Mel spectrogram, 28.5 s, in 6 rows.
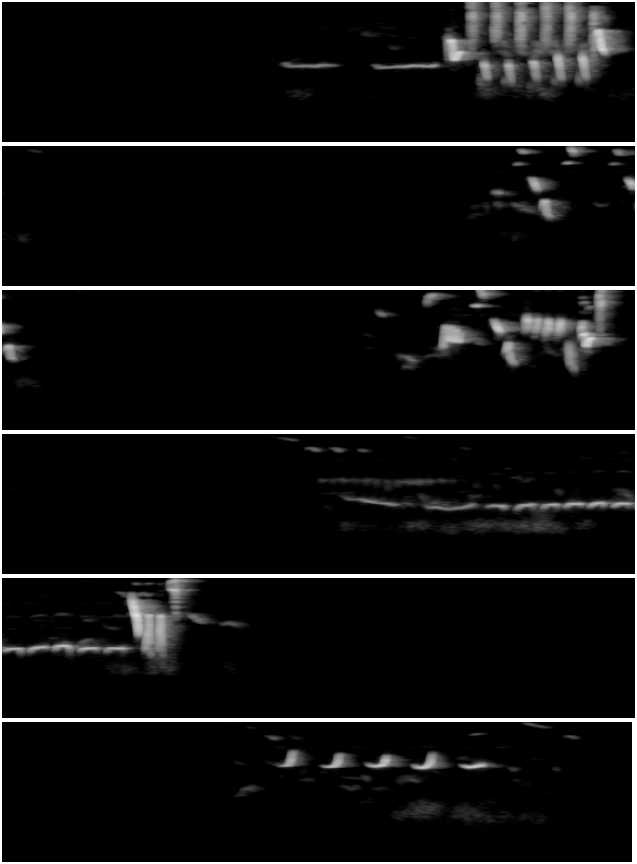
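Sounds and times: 
bird singing: 0:02.1 - 0:04.8, 0:08.3 - 0:09.8, 0:12.3 - 0:14.2, 0:16.4 - 0:20.8, 0:25.5 - 0:28.1.

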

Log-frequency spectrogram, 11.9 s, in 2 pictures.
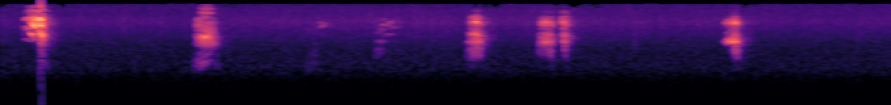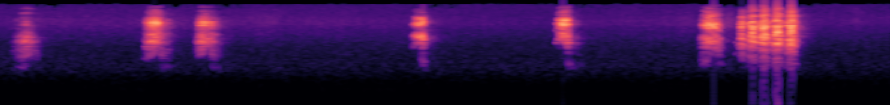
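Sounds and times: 
bird calls with brief high sharp notes: 0:00.2 - 0:00.4, 0:02.1 - 0:03.9, 0:04.8 - 0:05.0, 0:06.9 - 0:07.5, 0:10.6 - 0:11.3.

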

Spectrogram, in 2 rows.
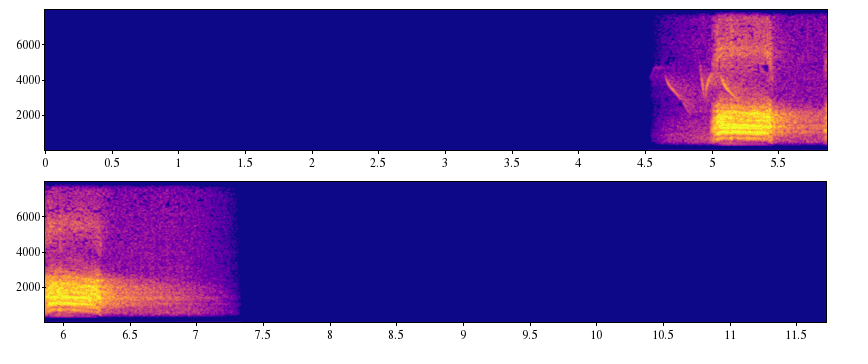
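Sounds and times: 
bird cawing: 0:04.9 - 0:06.9.

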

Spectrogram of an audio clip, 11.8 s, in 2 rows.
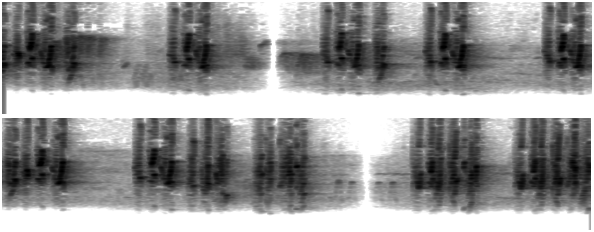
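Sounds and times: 
bird twittering in rapid clicking high notes: 0:00.0 - 0:11.7.

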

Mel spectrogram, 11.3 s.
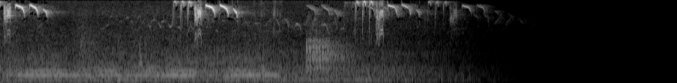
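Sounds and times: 
Eurasian blue tit uttering high falling notes: 0:00.0 - 0:08.1.

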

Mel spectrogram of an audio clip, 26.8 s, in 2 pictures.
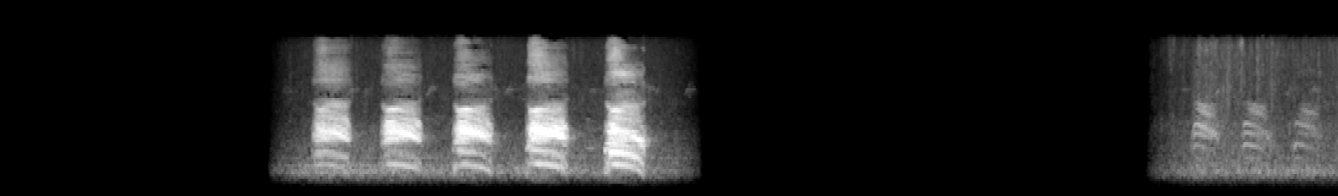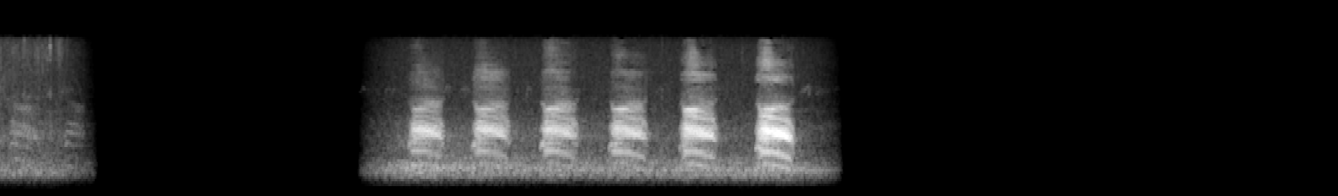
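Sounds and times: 
bird giving harsh caws: 0:03.1 - 0:06.6, 0:11.8 - 0:14.4, 0:17.4 - 0:21.6.

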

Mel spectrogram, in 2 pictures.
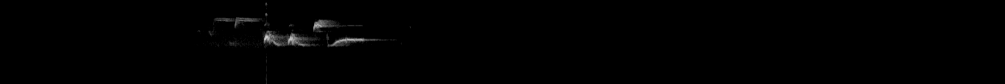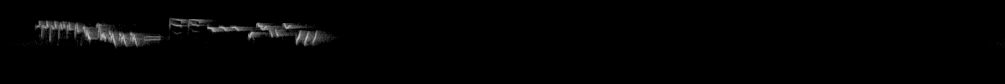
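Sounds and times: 
European robin song: 0:01.9 - 0:04.4, 0:10.2 - 0:13.6, 0:20.0 - 0:20.1.

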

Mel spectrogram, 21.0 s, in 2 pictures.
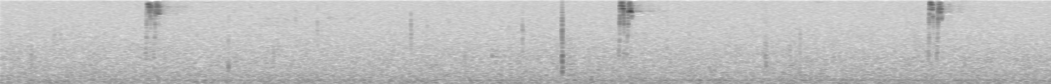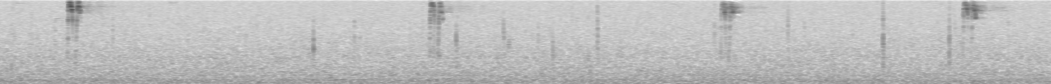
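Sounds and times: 
hiss: 0:00.0 - 0:21.0
bird chirping: 0:01.4 - 0:01.8, 0:06.2 - 0:06.6, 0:09.3 - 0:09.6, 0:11.1 - 0:11.6, 0:14.8 - 0:15.2, 0:17.7 - 0:18.0, 0:20.1 - 0:20.6.

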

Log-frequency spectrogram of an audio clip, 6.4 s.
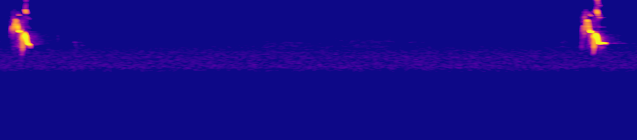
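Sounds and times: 
white wagtail call: 0:00.1 - 0:00.3, 0:05.8 - 0:06.3.

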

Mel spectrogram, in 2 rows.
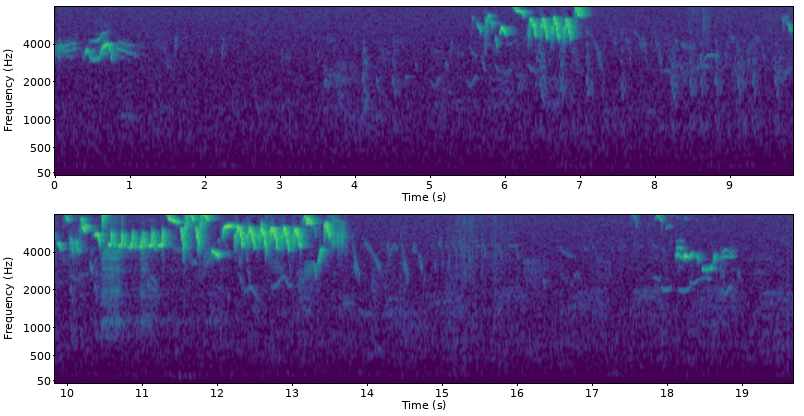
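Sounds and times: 
Eurasian wren Troglodytes troglodytes singing: 0:04.1 - 0:19.4.

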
